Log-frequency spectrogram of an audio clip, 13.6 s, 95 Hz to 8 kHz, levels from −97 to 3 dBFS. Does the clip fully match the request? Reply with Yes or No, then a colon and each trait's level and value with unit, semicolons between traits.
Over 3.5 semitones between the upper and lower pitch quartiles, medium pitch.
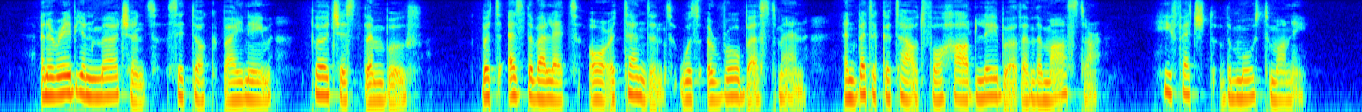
No: average, 2.7 semitones; medium, 170 Hz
